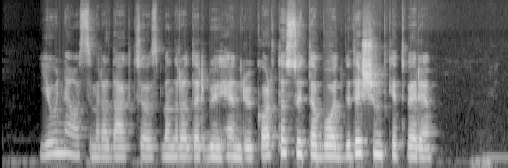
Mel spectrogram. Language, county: Lithuanian, Vilnius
